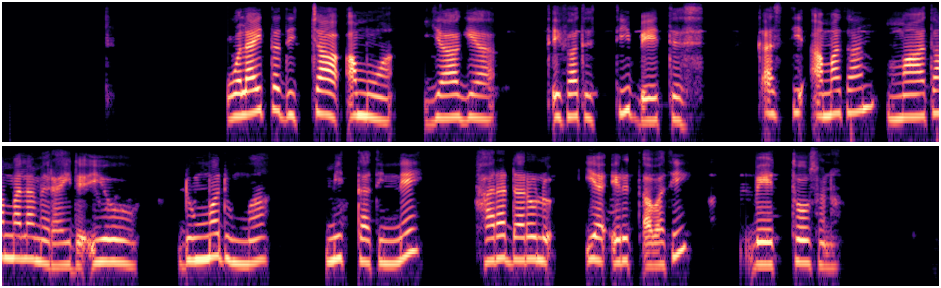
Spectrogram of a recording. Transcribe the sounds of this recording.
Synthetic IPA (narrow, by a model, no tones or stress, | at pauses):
wɐlɐjt̪ːɐd̪ɪt͡ʃːaːʔɐmʊwɐ | jaːɡɛja | t̪ʼɪfɐt̪ɛt̪ːɪbe̞ːt̪ːes | kʼɐsːɪʔɐ̰mɐt̪anmaːt̪ɐmɐlɐmɛɾɐjd̪ɛʔɪjoː | d̪ʊmːɐd̪ʊmːa | mɪt̪ːɐt̪ɪnːɛ | hɐɾɐd̪ɐɾɔlɔʔʼɪjɐʔɪɾt̪ʼɐβɐt̪ɪ | be̞ːt̪ːo̞ːsɔnɐ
